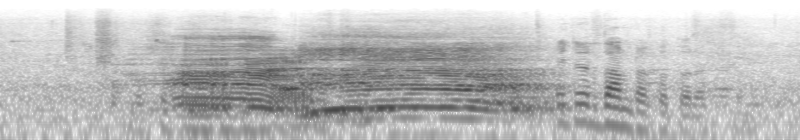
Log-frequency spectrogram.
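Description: A cow mooing: one long, loud call of about two seconds.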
